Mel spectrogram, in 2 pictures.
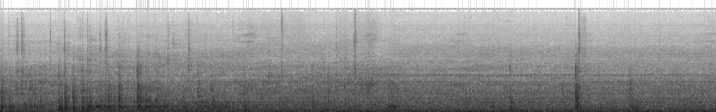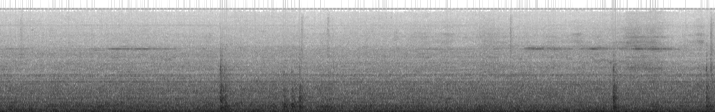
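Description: Steady rumble of a freight train's boxcars rolling past close alongside, heard from inside a passenger train's room, with scattered clanks and brief faint high wheel squeals in the second half.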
